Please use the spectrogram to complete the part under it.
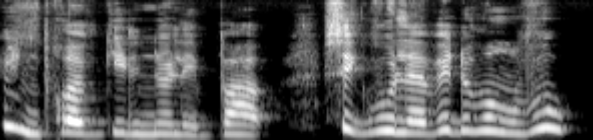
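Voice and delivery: high, loud triumphant rebuttal; emphatic exclamation. A narrator's reading. Old man reveals living son to mother, exclaiming. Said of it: "s'écria le père Dany".

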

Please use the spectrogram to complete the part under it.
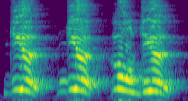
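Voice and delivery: high, loud cries to God; three overwhelmed outcries; crying out. A narrator's reading. Mother seeing her lost son, crying out loud. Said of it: "La femme cria trois fois".

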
